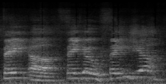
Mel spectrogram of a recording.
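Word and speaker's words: pagophagia: This phagophagia is how you pronounce this.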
